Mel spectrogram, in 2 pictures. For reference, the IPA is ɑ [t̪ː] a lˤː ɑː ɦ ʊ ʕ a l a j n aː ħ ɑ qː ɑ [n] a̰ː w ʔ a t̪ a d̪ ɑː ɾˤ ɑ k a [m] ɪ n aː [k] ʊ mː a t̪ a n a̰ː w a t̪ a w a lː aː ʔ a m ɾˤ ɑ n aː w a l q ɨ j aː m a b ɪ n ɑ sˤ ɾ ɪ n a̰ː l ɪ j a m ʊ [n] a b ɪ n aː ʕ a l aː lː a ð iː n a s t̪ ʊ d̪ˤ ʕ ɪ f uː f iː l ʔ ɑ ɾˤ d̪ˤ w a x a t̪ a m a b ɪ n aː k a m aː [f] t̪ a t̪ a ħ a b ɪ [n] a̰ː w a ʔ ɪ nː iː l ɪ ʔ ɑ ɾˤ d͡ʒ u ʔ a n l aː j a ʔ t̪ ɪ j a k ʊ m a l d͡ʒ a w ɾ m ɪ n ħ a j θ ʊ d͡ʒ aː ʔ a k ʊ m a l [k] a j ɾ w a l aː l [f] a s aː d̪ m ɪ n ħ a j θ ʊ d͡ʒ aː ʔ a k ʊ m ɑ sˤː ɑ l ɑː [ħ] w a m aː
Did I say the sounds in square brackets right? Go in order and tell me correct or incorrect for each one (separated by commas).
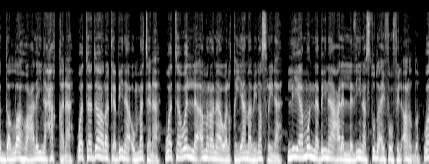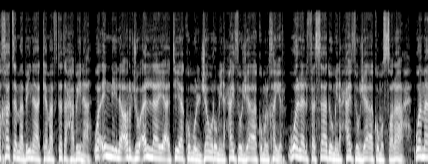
incorrect, correct, incorrect, incorrect, incorrect, correct, correct, incorrect, correct, correct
